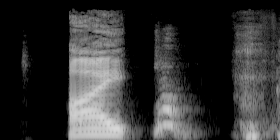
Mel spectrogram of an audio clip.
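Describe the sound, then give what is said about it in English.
A dog barks in three bursts: a long, loud, strongly harmonic bark followed by two shorter, weaker ones. “I had forgotten that the dog who is actively barking right now was underneath me.”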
